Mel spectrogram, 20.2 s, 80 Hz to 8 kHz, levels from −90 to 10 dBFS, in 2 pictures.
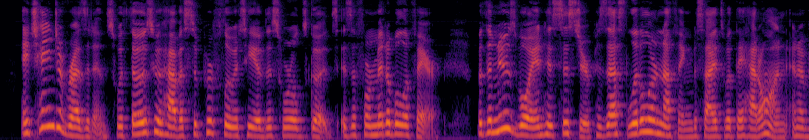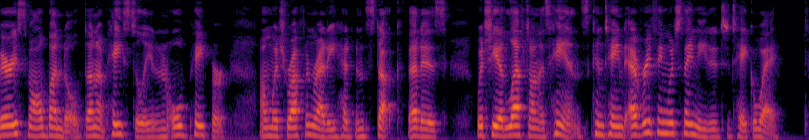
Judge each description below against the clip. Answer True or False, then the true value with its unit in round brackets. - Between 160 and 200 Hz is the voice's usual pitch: True (185 Hz)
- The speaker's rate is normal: False (210 wpm)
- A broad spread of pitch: False (3.7 semitones)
